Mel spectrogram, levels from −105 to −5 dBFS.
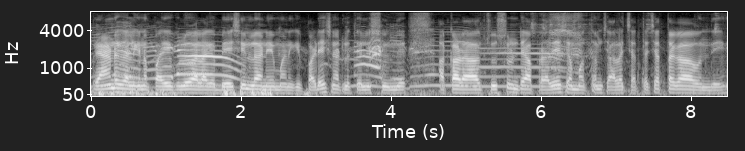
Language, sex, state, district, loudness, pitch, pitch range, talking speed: Telugu, male, Andhra Pradesh, Sri Satya Sai, -17 LUFS, 120 Hz, 115-125 Hz, 135 wpm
